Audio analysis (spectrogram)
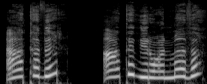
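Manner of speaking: very high, loud, incredulous questions; utter astonishment. A narrator's reading. Sister asked by brother to apologise, utterly astonished. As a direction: exclaim in outraged disbelief. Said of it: "وقالت بتعجب شديد".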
